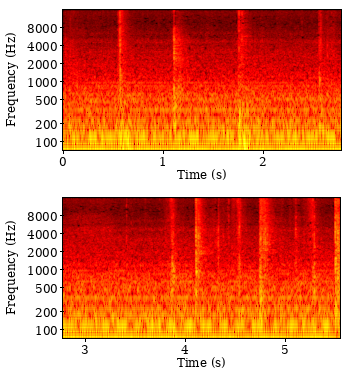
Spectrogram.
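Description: Cards are shuffled and laid out as a deck is split into three piles: a series of sharp, papery slaps and riffles at irregular intervals over a steady low hum.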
